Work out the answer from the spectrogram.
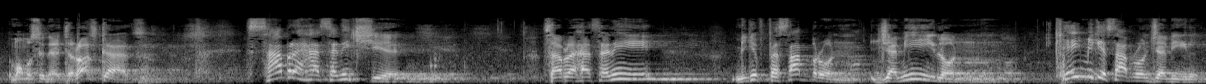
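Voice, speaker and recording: A male preacher delivers a storytelling sermon with a slightly high voice that swings widely in pitch. He asks his listeners questions and answers them himself. He jumps between near-shouted exclamations and hushed, low asides. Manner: animated, acts out dialogue in raised voices, then drops to a low murmur.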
